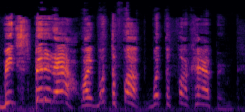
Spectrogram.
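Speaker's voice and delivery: high, loud impatient demand; demanding the boyfriend spit it out. Retold or imitated. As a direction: spit it out, exasperated.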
